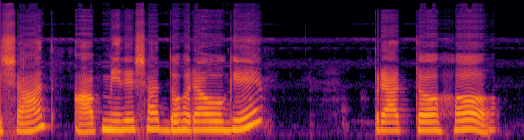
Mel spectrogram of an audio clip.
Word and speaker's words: प्रातः: आप मेरे साथ दोहराओगे प्रातः जब हम यह की मात्रा लगाते हैं बच्चों तो उसका उच्चारण ह की तरह होता है प्रातः 6 नमः स्वतह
